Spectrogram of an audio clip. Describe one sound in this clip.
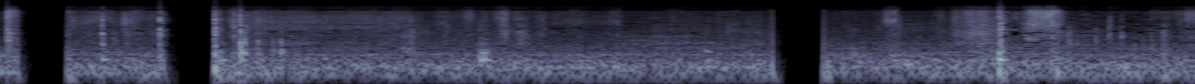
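Fingers brush and tap against a sheet of paper.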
